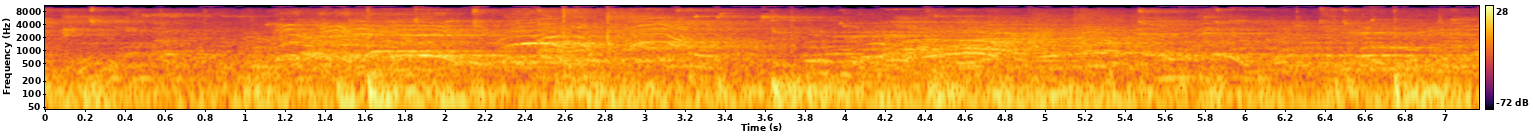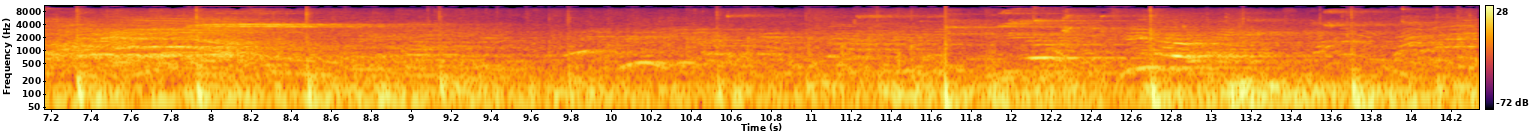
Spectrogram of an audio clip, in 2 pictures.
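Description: Young women talk and call out with animation in a large echoing hall.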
